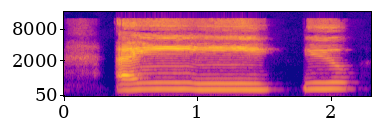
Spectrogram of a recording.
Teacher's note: Ya is light for dhamma circle lips. The sound is short.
